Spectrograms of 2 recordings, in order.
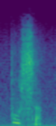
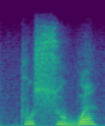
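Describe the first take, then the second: First: Said in the usual way. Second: Poussouin ending in a wrong "ouin" glide; poussouin, the mistaken version with "ouin"; wrong pronunciation. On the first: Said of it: "je dirais poussin". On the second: Shown as a demonstration. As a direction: say poussouin with an added w sound before "in". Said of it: "je ne vais pas dire".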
